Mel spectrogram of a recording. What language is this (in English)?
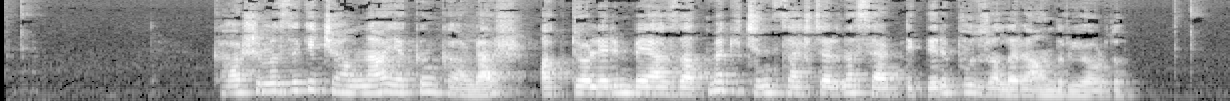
Turkish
